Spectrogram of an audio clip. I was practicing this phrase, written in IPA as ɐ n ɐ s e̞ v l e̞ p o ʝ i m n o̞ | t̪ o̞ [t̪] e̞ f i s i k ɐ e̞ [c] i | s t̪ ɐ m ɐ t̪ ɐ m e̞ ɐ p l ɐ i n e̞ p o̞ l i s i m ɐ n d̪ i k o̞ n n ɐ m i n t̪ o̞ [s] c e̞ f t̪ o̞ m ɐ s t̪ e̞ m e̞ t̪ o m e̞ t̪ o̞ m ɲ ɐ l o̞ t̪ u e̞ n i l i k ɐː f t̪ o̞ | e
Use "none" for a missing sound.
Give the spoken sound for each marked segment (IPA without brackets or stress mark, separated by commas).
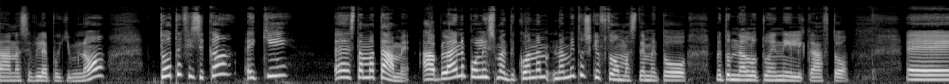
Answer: t̪, c, s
